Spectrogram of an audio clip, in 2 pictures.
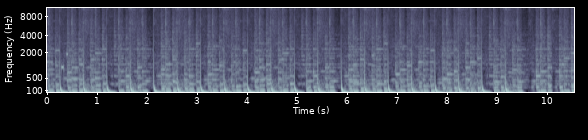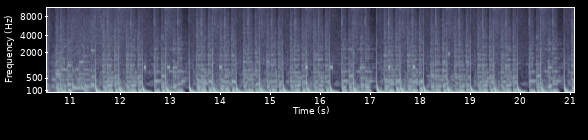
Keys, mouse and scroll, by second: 0.2 ctrl+q, 2.7 double click, 18.4 space.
